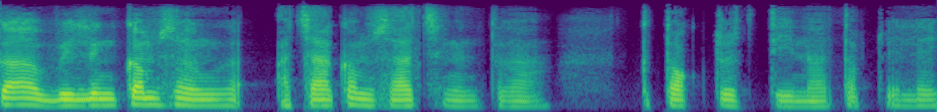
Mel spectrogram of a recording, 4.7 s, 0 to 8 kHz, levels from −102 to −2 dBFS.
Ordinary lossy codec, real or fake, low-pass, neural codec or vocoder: AAC, 32 kbps; fake; 7.2 kHz; codec, 16 kHz in and 24 kHz out, 1 kbps, XY-Tokenizer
